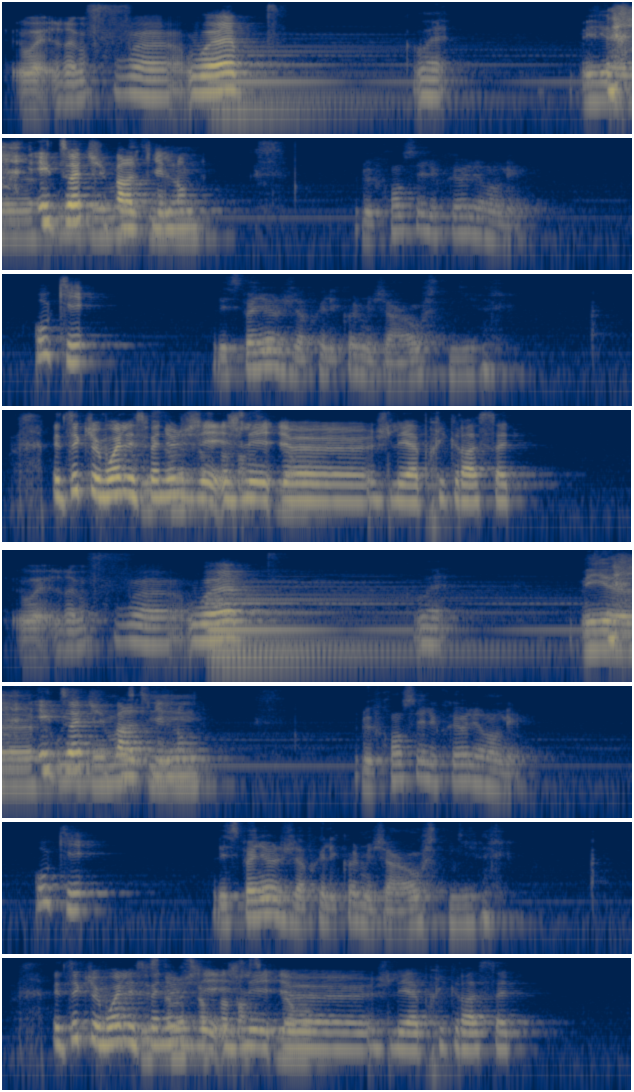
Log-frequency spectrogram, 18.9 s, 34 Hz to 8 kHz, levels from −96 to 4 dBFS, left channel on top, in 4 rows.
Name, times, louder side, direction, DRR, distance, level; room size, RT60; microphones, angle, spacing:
voice 1, 0.1-1.8 3.1-3.3 4.5-6.2 9.7-10.0 14.3-18.0, left 5 dB, 35° left, 16 dB, 0.4 m, -33 dB
sound 1, 1.5-8.2 8.6-8.7, right 5 dB, 80° right, 0.7 m, -52 dB
voice 2, 4.3-6.2 7.4-8.6 11.0-13.2 15.2-16.5, right 3 dB, 35° right, 11 dB, 0.7 m, -42 dB
14.5 x 7.1 x 3.9 m, 0.75 s
head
